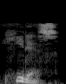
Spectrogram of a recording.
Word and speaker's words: HEDIS: data and information set hedis pronounced hedis there are also organizations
